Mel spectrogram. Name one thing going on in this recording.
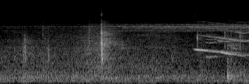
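A door latch clicks as a door opens.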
